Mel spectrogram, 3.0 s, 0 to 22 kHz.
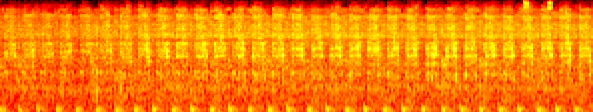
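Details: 1981 Yamaha SR185 single-cylinder after replacing faulty TCI with Ignitech, aftermarket carb, choke off: even thumps about eleven beats a second, no misfires, pops or stumbles; healthy idle, previously bogged and backfired from weak spark.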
